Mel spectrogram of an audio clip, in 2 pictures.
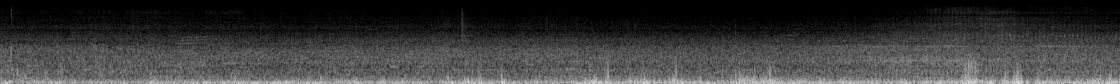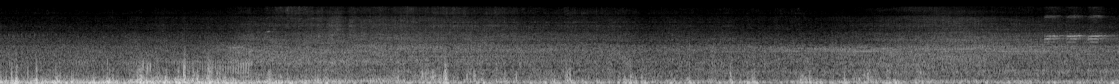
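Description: Wind buffets a microphone on a moving motorbike.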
